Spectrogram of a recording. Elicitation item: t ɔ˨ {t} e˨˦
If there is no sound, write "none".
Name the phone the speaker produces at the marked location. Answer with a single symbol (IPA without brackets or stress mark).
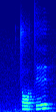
t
